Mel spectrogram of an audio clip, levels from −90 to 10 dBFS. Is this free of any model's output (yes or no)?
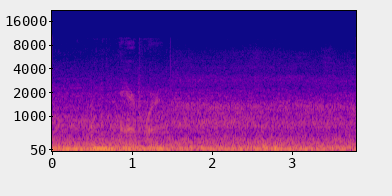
yes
